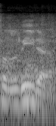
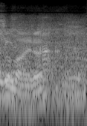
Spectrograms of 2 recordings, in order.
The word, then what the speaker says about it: Salida: rock there really good view from so it's pronounced Salita not Salida and this is the this is the AR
